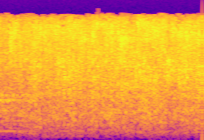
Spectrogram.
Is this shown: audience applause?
yes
